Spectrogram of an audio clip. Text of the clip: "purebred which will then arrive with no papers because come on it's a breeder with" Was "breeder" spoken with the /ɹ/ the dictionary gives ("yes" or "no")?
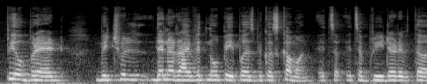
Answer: yes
